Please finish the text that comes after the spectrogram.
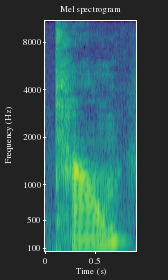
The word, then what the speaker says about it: calm: Calm. Like, it's interesting how you pronounce the ALM.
